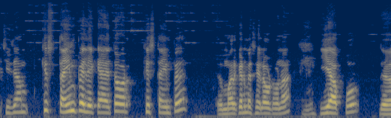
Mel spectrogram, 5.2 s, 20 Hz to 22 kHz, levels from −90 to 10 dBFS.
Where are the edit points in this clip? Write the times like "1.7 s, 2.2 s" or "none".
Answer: none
